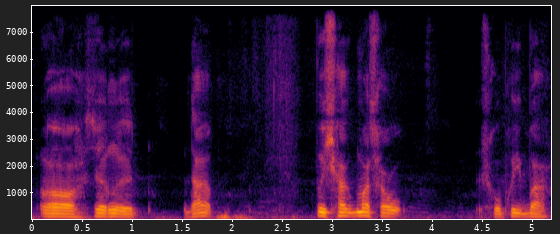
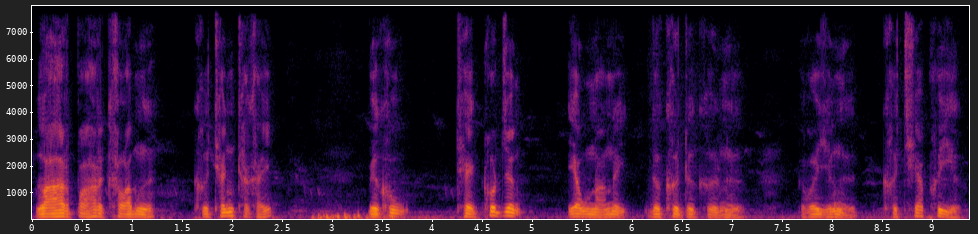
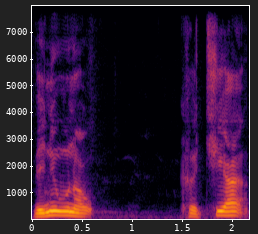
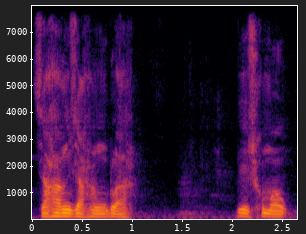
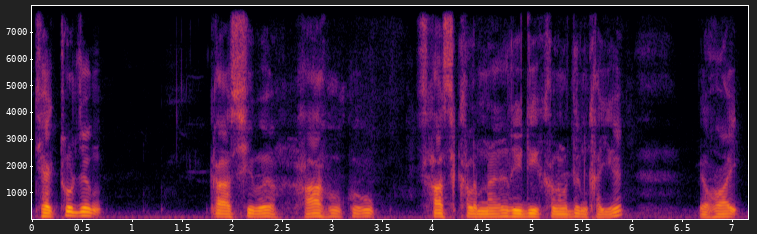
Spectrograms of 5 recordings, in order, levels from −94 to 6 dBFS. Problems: constant background noise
